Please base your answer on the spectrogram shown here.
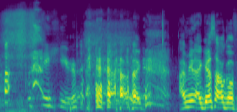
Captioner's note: laughs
